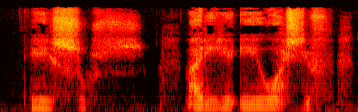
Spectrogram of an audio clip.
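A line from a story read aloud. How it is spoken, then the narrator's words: Whispering. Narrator (Russian): прошептал Хьюго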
